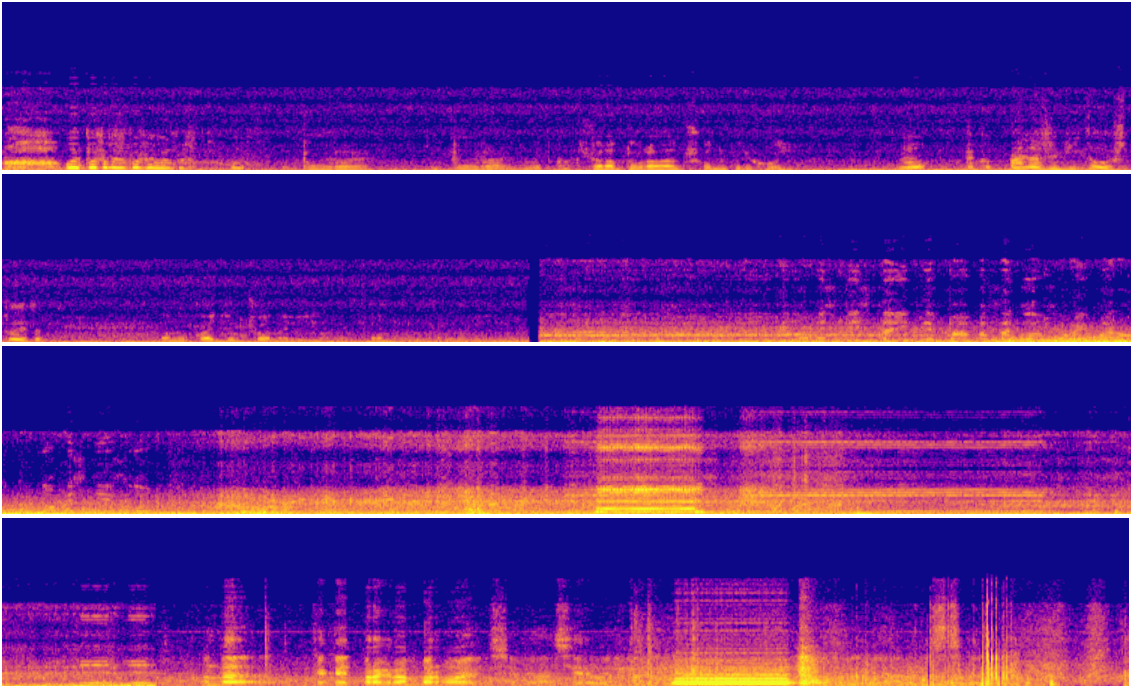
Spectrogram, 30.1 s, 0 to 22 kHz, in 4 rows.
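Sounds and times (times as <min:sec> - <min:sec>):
road traffic noise: 0:00.0 - 0:30.0
car horn honk: 0:18.9 - 0:22.3, 0:23.0 - 0:23.6, 0:27.0 - 0:28.0.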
